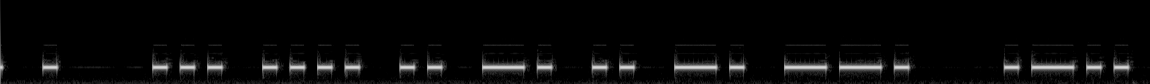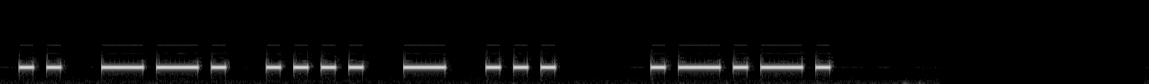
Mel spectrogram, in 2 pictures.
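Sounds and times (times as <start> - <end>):
morse code beeps: 1.6 - 9.1, 10.1 - 17.1, 18.0 - 19.8.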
